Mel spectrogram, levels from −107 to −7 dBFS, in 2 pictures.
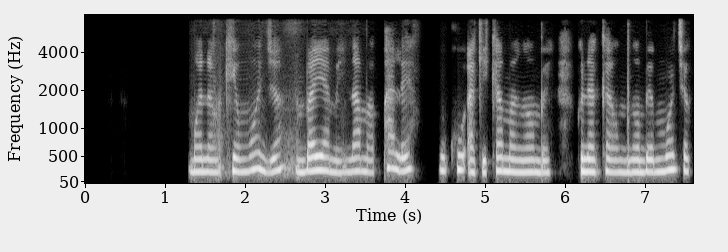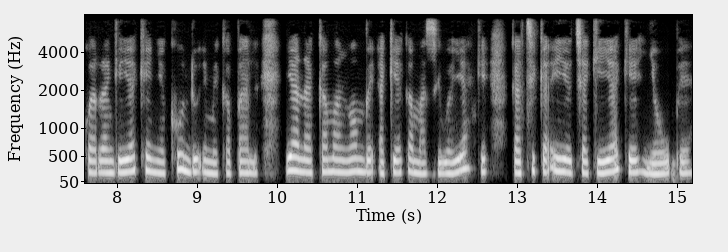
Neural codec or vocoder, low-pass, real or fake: codec, 16 kHz in and 24 kHz out, 1 kbps, XY-Tokenizer; 7.2 kHz; fake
